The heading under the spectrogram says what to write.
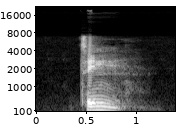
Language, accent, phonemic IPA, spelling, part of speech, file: German, Austria, /ˈtsɪn/, Zinn, noun / proper noun, De-at-Zinn.ogg
- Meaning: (noun) tin; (proper noun) a surname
